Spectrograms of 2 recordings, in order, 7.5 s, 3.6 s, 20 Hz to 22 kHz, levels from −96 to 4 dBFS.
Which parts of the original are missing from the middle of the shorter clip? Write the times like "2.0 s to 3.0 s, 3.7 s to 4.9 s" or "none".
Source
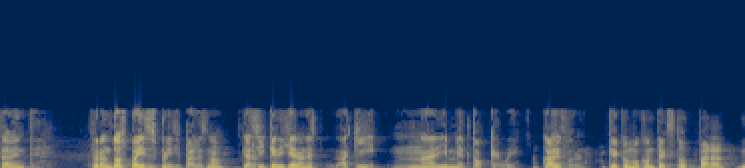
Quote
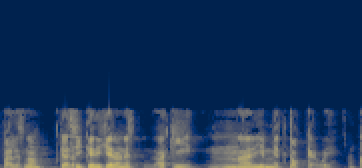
none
